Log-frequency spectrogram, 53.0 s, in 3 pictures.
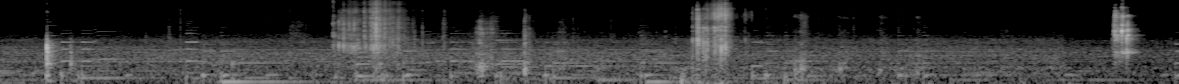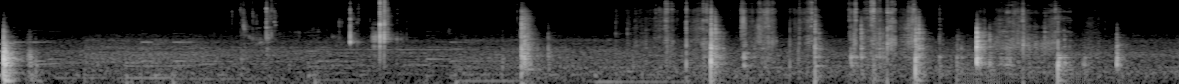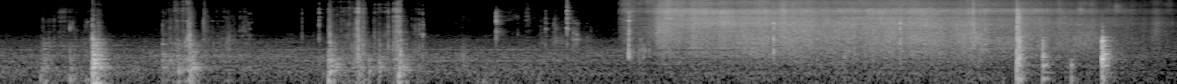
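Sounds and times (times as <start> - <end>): utensils and dishes clinking: 16.7 - 17.2
food sizzling on a hot pan: 44.6 - 53.0.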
